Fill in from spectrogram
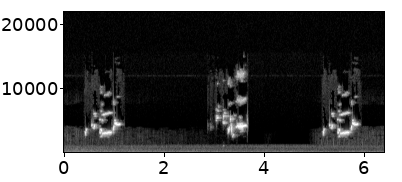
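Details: Three short clusters of high, sharp goldfinch chirps about two and a half seconds apart over a steady low background hiss.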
